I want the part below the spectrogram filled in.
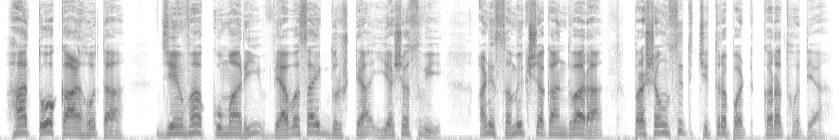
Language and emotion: Marathi, neutral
